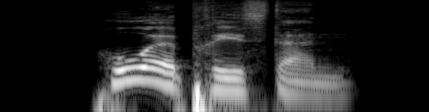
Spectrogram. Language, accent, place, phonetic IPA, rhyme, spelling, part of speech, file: German, Germany, Berlin, [hoːəˈpʁiːstɐn], -iːstɐn, Hohepriestern, noun, De-Hohepriestern.ogg
- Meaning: dative plural of Hohepriester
